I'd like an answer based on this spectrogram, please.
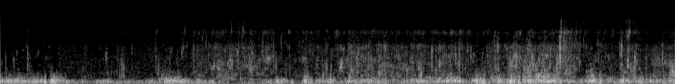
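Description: Wind buffeting the camera's microphone in uneven gusts of low rumble, with fainter splashing of water around a kayak as it is paddled.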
